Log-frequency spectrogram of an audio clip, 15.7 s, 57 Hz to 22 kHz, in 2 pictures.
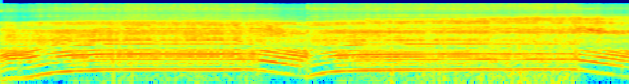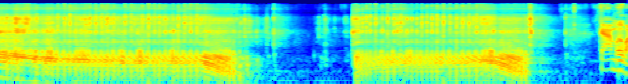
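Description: An Echo 3600 high-power brush cutter's 36cc engine runs loud and close, revving up and down in repeated swells with brief drops to idle and a few cutouts, while someone talks over it.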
